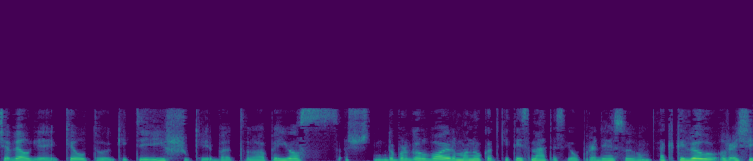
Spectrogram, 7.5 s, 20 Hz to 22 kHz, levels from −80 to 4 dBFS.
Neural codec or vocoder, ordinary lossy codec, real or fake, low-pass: codec, 16 kHz in and 24 kHz out, 0.9 kbps, LongCat-Audio-Codec, fine tuned four codebook decoder; MP3, 32 kbps; fake; 7.2 kHz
